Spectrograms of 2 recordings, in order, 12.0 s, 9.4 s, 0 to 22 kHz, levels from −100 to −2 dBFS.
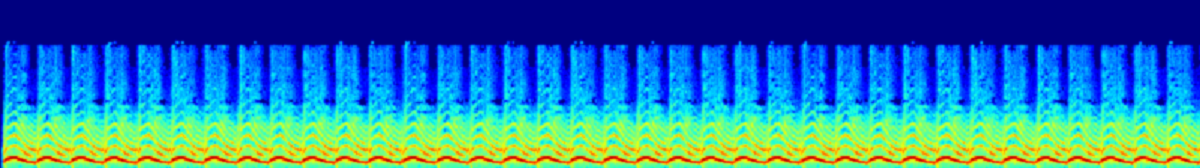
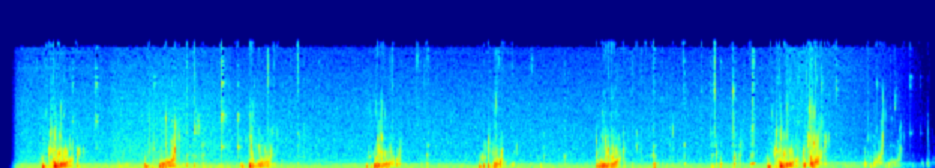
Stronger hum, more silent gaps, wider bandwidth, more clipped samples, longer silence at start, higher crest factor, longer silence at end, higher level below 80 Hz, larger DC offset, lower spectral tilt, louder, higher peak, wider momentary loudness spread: neither; neither; second, 8.8 kHz vs 17 kHz; neither; second, 0 s vs 0.15 s; second, 8 dB vs 26 dB; second, 0 s vs 0.35 s; about the same, -70 dBFS vs -72 dBFS; neither; second, 2 dB/octave vs -5 dB/octave; first, -10 LUFS vs -27 LUFS; about the same, -2 dBFS vs -2 dBFS; second, 1 LU vs 23 LU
